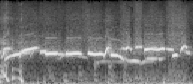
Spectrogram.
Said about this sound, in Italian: Per questo che noi tre fischiamo: uno, due, tre.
